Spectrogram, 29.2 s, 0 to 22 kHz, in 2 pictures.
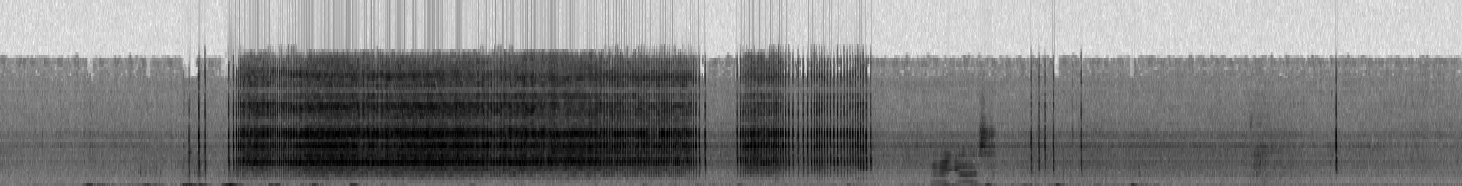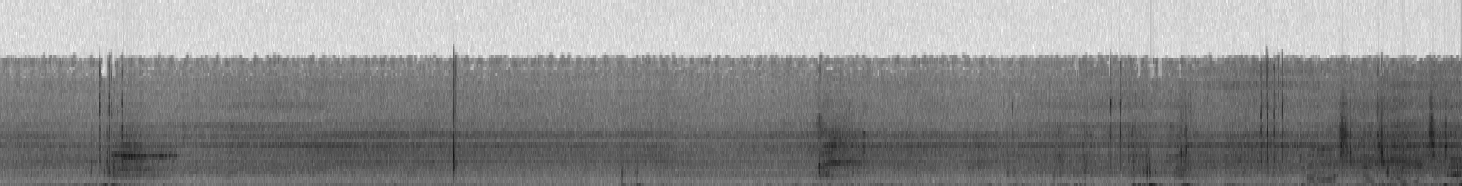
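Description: Penn Senator 12/0 big-game reel with line being pulled off it against the drag, the clicker screaming steadily for about six seconds starting about two seconds in, with a brief break near the end of it: the hooked shark taking line. Wind rumbles on the microphone throughout.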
